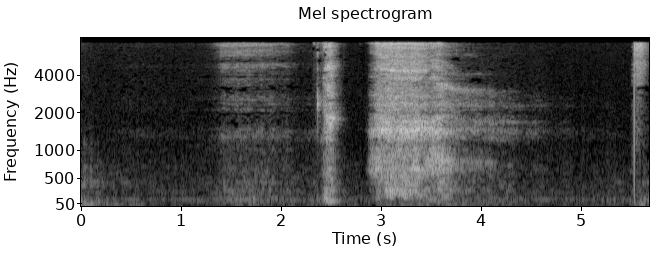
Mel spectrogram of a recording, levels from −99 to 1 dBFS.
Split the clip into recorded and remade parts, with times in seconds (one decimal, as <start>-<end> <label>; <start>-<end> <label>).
0.0-5.7 recorded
